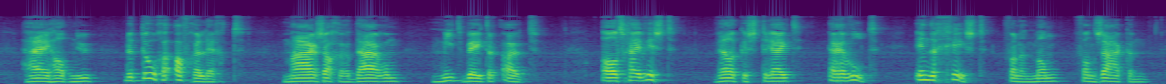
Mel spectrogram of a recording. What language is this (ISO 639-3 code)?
nld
